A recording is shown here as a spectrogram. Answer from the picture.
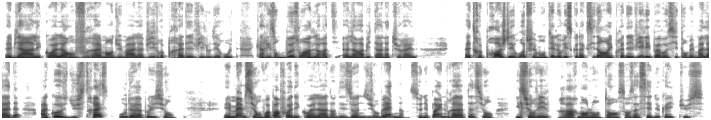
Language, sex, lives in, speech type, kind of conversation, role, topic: French, female, France, read, expert-assistant, expert, Pourquoi les koalas ne mangent-ils que des feuilles d’eucalyptus ?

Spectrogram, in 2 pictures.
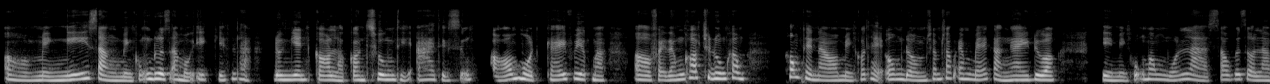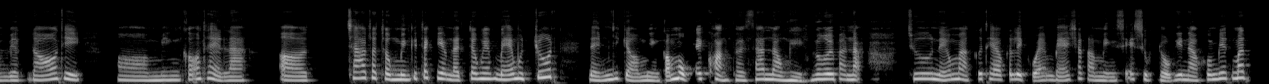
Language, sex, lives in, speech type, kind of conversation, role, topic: Vietnamese, female, Vietnam, conversation, advice, user, Làm sao tôi có thể thích nghi với vai trò mới?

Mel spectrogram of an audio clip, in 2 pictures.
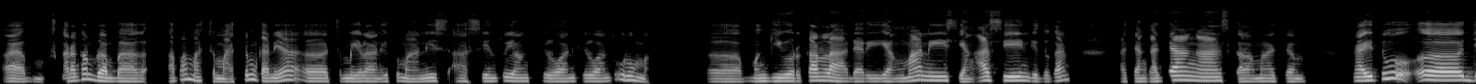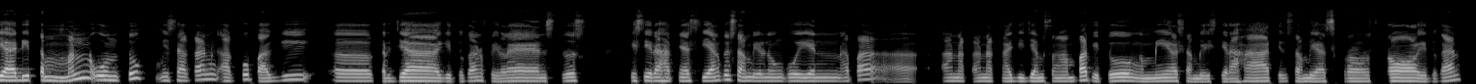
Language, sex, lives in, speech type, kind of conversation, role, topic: Indonesian, female, Indonesia, conversation, advice, user, Bagaimana cara mengendalikan keinginan untuk ngemil terus sepanjang hari?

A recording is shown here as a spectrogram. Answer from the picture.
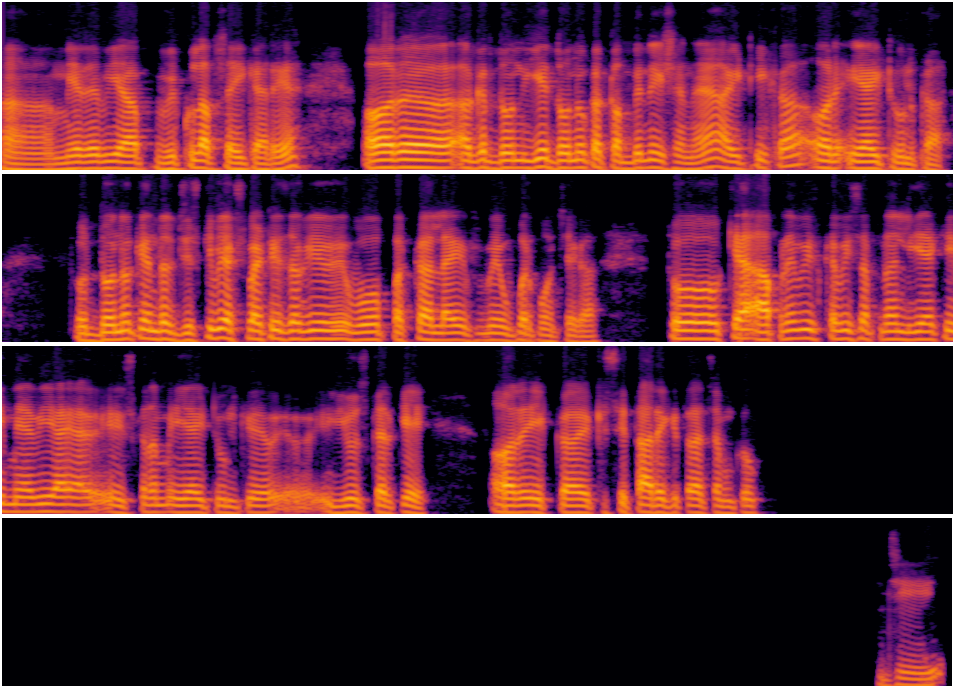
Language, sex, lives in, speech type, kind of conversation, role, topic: Hindi, male, India, conversation, podcast, host, Start-up join karna ya secure naukri choose karna—iss baare mein tumhari kya soch hai?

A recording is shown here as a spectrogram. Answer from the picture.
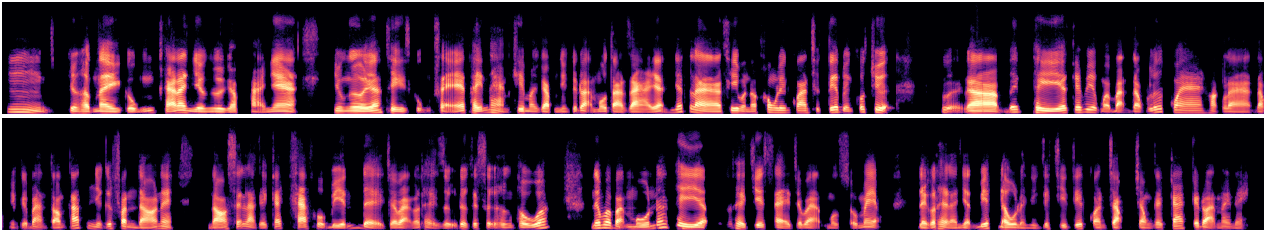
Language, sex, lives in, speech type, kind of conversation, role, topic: Vietnamese, female, Vietnam, read, expert-assistant, expert, Làm sao để đọc truyện kinh điển mà không cảm thấy quá khó hiểu hay nhàm chán?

